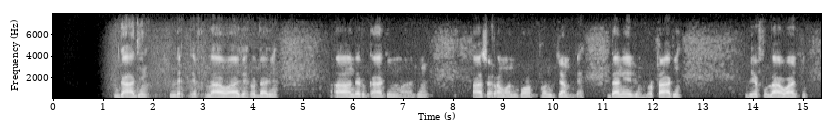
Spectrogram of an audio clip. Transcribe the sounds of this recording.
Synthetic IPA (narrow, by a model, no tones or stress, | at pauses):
ɡaːdin | lɛ̰ɗːɛfulawaːd͡ʒɛɗɔdaɾi | handɛɾɡaːdinma̰ːd͡ʒum | haːsɛ̰ɾa̰manbɔɗɔnd͡ʒamɗɛ̰ | daneːd͡ʒumɗɔtaːɾi | bɛfulaːwaːd͡ʒin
